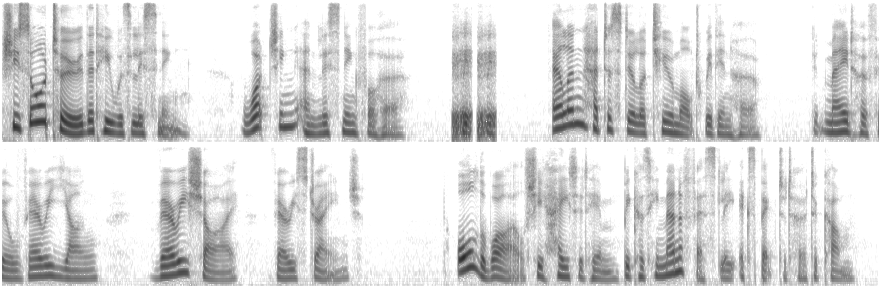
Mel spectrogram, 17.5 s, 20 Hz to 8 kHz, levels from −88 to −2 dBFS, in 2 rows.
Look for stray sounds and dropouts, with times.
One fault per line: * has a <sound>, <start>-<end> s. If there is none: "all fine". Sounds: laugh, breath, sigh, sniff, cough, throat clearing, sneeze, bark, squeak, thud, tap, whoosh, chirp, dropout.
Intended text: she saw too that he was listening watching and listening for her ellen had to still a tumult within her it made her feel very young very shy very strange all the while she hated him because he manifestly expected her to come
* has a laugh, 4.5-5.0 s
